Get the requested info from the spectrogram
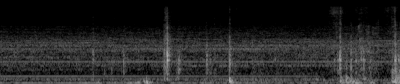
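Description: A 3D printer's stepper motors humming a steady tone that stops near the end. A few sharp clicks of hard 3D-printed plastic parts knocking together as they are handled.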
